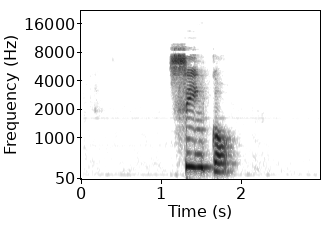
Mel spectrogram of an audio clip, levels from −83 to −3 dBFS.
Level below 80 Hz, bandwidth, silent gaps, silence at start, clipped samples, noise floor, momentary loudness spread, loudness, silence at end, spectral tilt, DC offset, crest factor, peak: -62 dBFS; 10 kHz; none; 1.1 s; under 0.1%; -77 dBFS; 8 LU; -14 LUFS; 1.15 s; -1 dB/octave; under 0.1%; 18 dB; -2 dBFS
